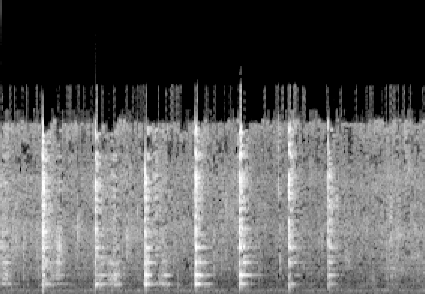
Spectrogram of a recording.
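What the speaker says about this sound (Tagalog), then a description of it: "magigisa na tayo ng bawang sibuyas" Garlic and onion sautéing in hot oil in a pan for palabok, with a steady sizzle broken by about eight regular scraping strokes of a spatula, close and clear, with no talking.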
